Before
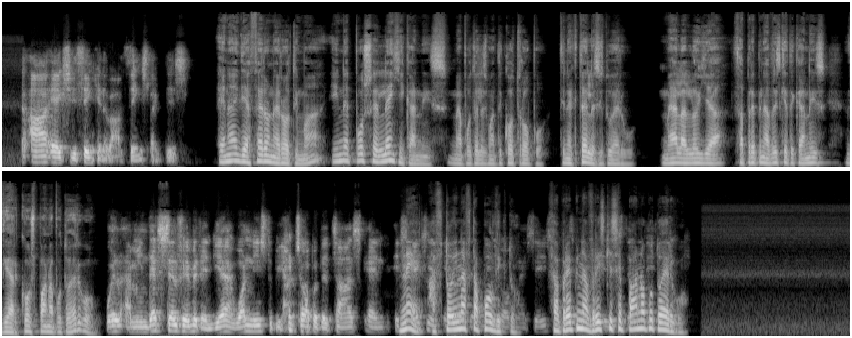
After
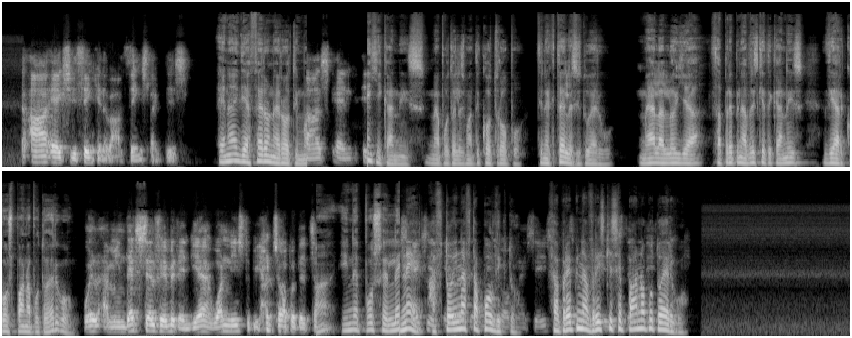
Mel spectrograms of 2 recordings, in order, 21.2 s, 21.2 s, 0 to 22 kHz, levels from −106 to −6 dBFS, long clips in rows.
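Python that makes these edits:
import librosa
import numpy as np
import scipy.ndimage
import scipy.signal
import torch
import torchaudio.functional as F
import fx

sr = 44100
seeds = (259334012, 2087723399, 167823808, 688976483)

y = fx.edit(x, sr, fx.swap(start_s=3.81, length_s=1.04, other_s=14.81, other_length_s=0.76), tone=tone)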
